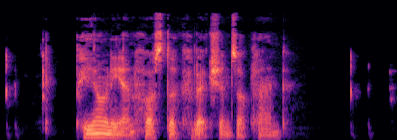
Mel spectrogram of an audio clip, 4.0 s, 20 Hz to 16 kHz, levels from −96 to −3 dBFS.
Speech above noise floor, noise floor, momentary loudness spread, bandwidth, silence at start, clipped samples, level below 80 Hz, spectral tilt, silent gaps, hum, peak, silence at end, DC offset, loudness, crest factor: 58 dB; -83 dBFS; 23 LU; 11.5 kHz; 0.4 s; under 0.1%; -58 dBFS; -3 dB/octave; none; none; -6 dBFS; 1.1 s; under 0.1%; -24 LUFS; 22 dB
